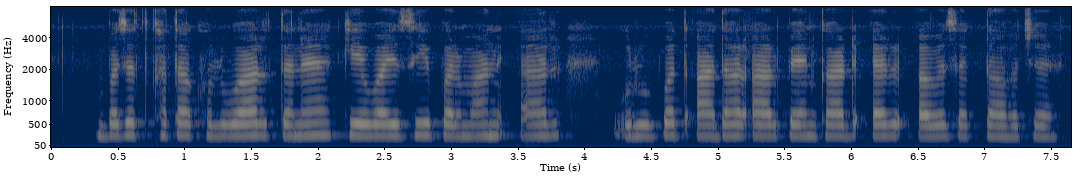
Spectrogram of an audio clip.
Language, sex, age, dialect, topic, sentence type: Magahi, female, 25-30, Northeastern/Surjapuri, banking, statement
